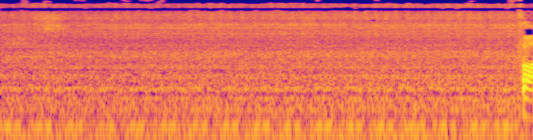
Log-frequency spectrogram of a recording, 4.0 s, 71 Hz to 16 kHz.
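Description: Outdoor unit of a 2022 Ruud 5-ton heat pump running in defrost mode: a steady low hum.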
